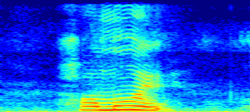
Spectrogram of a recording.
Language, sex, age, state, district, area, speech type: Assamese, female, 30-45, Assam, Lakhimpur, rural, read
